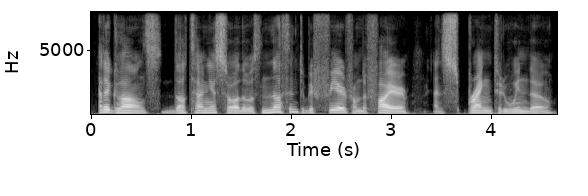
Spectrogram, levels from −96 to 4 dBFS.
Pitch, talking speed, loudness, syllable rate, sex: 140 Hz, 245 wpm, -18 LUFS, 6.1 syllables/s, male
